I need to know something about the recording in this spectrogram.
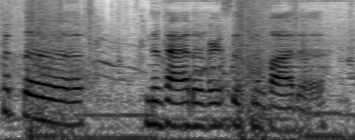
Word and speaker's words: Nevada: Sort of like with the Nevada versus Nevada. It's like people who live in Nevada will get mad if you pronounce it Nevada, but Nevada is the Spanish pronunciation.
